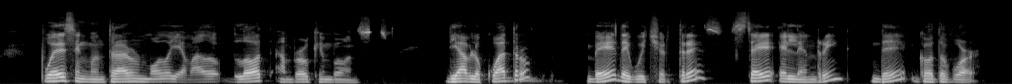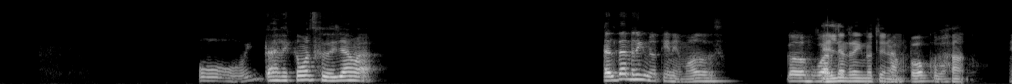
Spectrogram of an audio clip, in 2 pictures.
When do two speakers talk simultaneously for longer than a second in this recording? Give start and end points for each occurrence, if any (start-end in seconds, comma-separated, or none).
18.3-19.7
